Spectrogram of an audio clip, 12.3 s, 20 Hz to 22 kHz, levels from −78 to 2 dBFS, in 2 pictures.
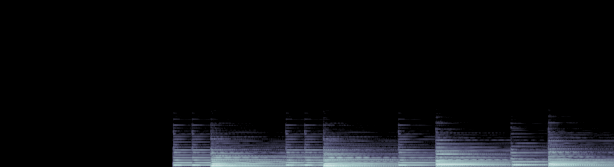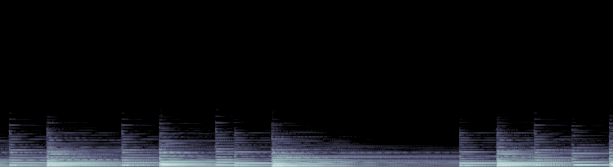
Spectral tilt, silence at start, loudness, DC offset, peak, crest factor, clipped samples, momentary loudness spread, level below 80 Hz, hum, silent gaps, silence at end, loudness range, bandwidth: -9 dB/octave; 1.7 s; -20 LUFS; under 0.1%; -2 dBFS; 16 dB; under 0.1%; 13 LU; -42 dBFS; none; none; 0 s; 3 LU; 6.2 kHz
